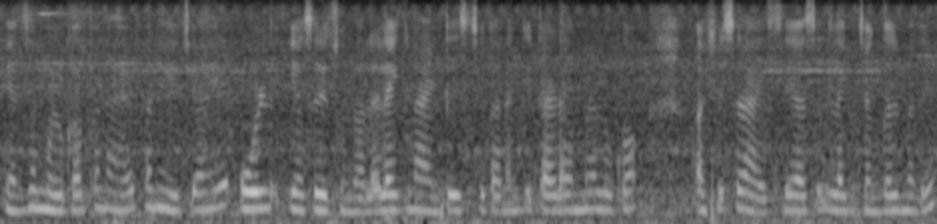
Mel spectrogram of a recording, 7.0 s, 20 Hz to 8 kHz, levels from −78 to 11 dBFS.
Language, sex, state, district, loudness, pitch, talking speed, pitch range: Marathi, female, Maharashtra, Dhule, -19 LUFS, 215 Hz, 190 wpm, 205-230 Hz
